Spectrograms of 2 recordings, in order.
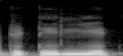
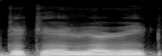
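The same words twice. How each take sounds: First: "डिटेरिएट" with the "or" syllable dropped; mispronounced deteriorate. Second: "डिटेरियोरेट" in full, ending ri-o-rate; correct deteriorate pronunciation. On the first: Teacher shows learners the common misreading, "डिटेरिएट" missing a syllable. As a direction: shorten it to "डिटेरिएट", ending ri-ate. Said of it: "अक्सर इसको लोग डिटेरिएट पढ़ते हैं". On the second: Teacher corrects learners' reading, "डिटेरियोरेट" with all syllables. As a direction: keep every syllable of "डिटेरियोरेट". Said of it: "लेकिन डिटेरियोरेट पढ़ा जाता है इसको". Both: Shown as a demonstration.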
